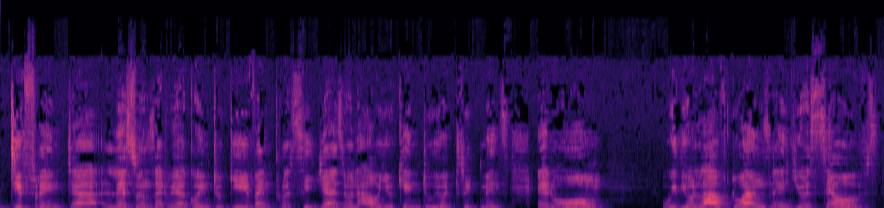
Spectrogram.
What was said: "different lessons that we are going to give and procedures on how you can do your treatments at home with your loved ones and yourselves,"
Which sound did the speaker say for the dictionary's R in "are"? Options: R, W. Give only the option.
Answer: R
